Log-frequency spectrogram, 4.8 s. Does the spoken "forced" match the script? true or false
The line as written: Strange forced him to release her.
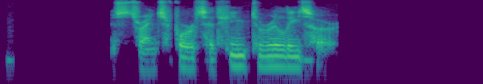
true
